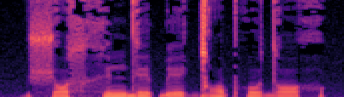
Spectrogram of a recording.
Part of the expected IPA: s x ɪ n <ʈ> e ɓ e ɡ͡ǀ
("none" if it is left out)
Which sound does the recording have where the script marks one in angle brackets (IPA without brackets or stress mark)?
d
